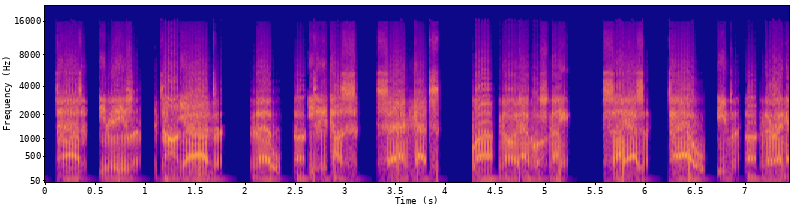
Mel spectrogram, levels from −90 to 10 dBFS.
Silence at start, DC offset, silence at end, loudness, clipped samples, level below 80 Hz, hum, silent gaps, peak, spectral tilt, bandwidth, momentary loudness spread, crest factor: 0.1 s; under 0.1%; 0 s; -18 LUFS; under 0.1%; -44 dBFS; none; 1.95-2.05 s, 4.05-4.27 s, 5.33-5.56 s, 6.19-6.24 s; -2 dBFS; -2.5 dB/octave; 16.5 kHz; 6 LU; 16 dB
